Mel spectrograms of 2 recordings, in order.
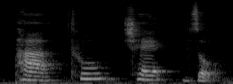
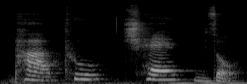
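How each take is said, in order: Both takes have the same delivery.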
